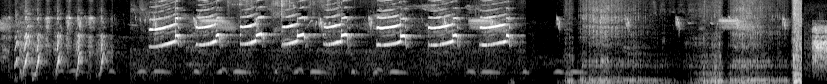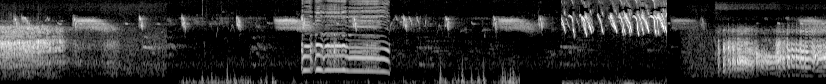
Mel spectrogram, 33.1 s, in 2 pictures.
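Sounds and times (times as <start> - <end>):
lion growling: 11.2 - 16.1
rooster crowing: 22.6 - 24.4.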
